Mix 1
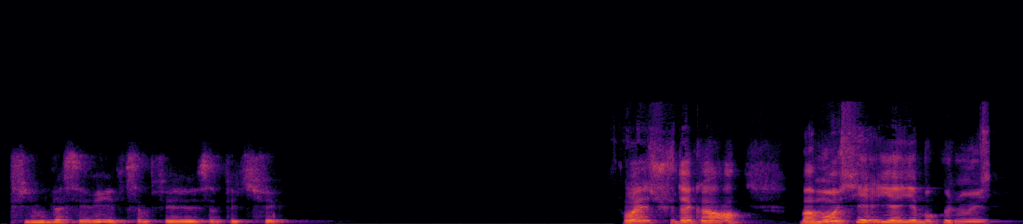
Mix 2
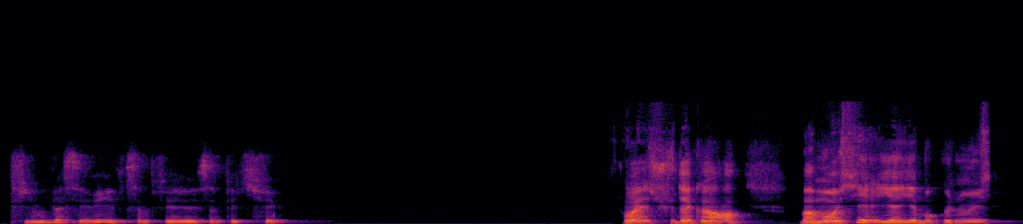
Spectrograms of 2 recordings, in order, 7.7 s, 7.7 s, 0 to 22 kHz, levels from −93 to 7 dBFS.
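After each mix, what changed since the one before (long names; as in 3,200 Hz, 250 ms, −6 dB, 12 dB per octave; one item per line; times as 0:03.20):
first voice −3.5 dB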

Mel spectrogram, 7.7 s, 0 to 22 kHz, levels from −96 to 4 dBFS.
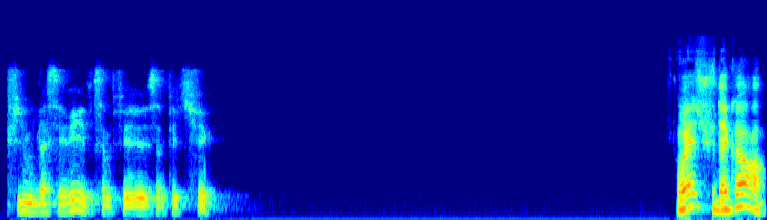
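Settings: second voice: entry +2.10 s
master: remove phaser with its sweep stopped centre 540 Hz, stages 6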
